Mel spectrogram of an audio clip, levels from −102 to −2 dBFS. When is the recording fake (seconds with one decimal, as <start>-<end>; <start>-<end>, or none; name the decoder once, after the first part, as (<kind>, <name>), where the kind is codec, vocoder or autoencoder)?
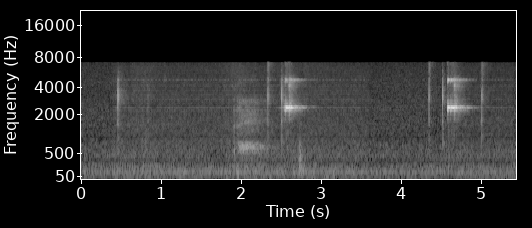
0.4-3.6 (vocoder, Vocos); 4.6-5.4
